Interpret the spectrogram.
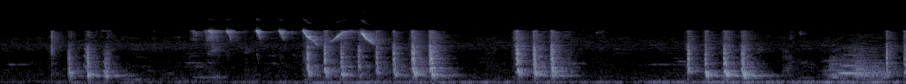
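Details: Caged mutation bananaquit singing in short bursts of rapid, high, sibilant chattering notes, several phrases separated by brief pauses, with a faint voice in the background.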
